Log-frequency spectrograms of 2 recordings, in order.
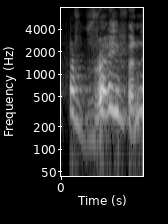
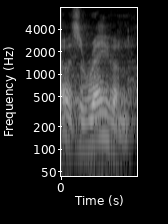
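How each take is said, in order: First: Incredulous mock sneer, very high and loud; David Wilson. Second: Said in the usual way. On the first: Museum head scoffing at the raven, imitated with high disbelief. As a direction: echo it in a shrieky, scornful put-on voice. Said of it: "he is a sneerer".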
